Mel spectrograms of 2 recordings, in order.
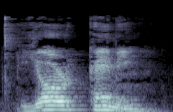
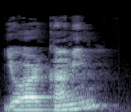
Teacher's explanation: with the rising intonation. Now it's a question.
